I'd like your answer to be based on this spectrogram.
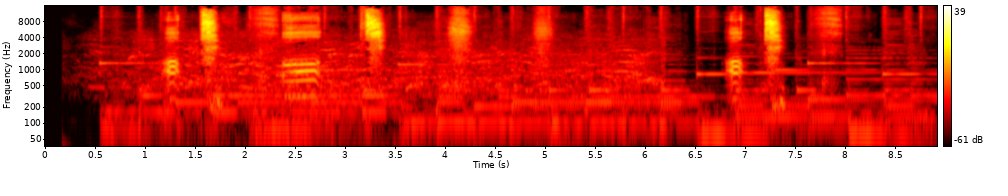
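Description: A person with a heavy cold sneezes several times, in short sharp bursts spread among animated voices and background music.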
